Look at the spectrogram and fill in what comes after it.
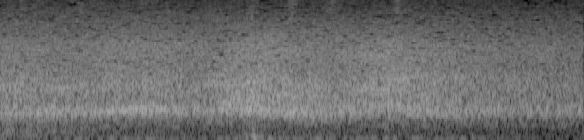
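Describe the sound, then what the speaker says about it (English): A packed stadium crowd at a college football game keeps up a steady, broad buzzing roar after a score, continuous and moderately loud throughout with no clear voices rising above it. "this crowd is buzzing after that last score"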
